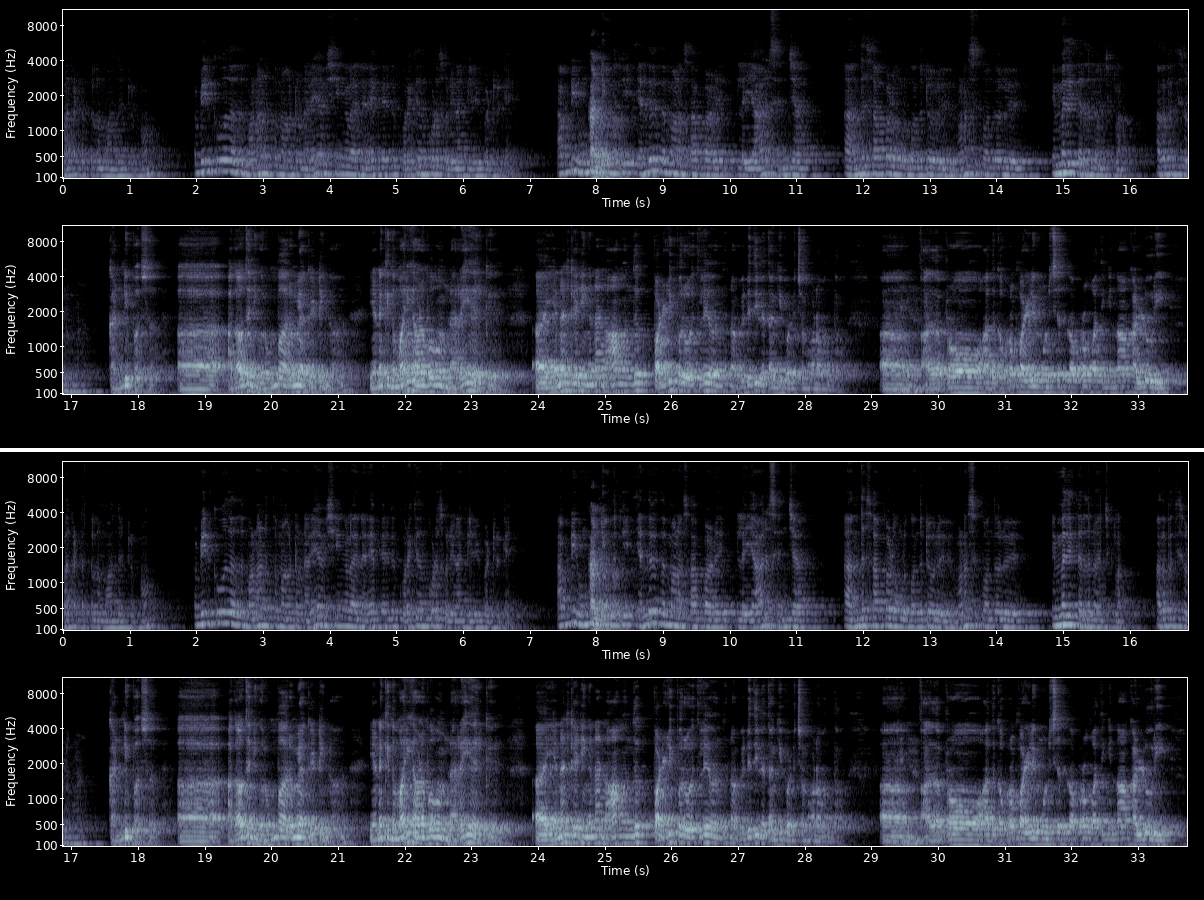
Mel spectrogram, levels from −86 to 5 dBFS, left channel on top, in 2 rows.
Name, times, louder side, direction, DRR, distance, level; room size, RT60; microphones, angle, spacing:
voice 1, 0.0-1.3 2.0-6.7 7.4-11.1 11.7-14.3 14.8-15.9 16.4-17.2 24.2-24.5 29.3-29.8, equal, 40° right, 0 dB, 1.5 m, -38 dB
voice 2, 17.6-18.3 18.6-21.1 21.5-23.5 23.9-28.4 29.1-33.4, equal, 10° right, 0 dB, 1.0 m, -28 dB
14.0 x 5.5 x 2.3 m, 1.2 s
head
